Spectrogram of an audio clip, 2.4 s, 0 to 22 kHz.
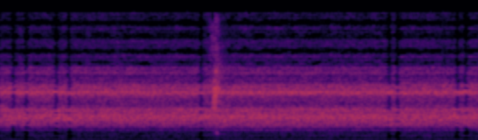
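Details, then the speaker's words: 1964 Fender Deluxe Reverb tube amp after restoration (filter caps, tubes, biasing), speed about 5, intensity 10, guitar volume up; only soft steady hiss with faint low mains hum, no crackle or pops; normal quiet idle noise. "As you can hear, this amp is quiet as a mouse. Well, not quite a mouse, but anyways, the amp works great, sounds great."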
